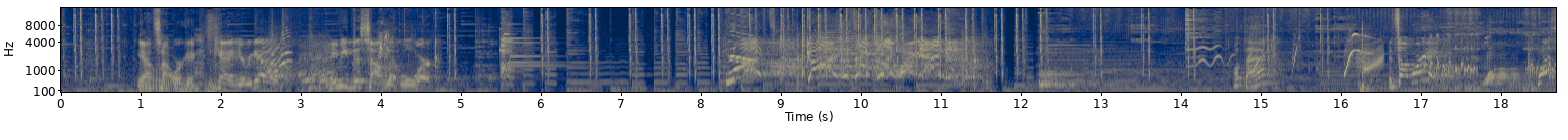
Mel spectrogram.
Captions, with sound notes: Yeah, it's not working. Okay, here we go. Maybe this outlet will work. (mouse clicking) What? Guys, it's actually working. (mouse clicking) What the heck? It stopped working.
